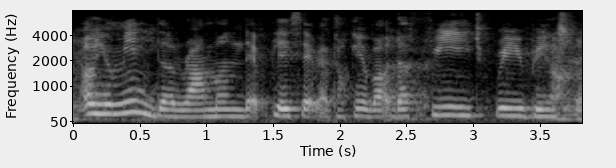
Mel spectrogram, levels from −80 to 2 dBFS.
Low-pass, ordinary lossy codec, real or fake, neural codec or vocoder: none; none; fake; codec, 16 kHz, 4 kbps, X-Codec, WavLM features, trained on Multilingual LibriSpeech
